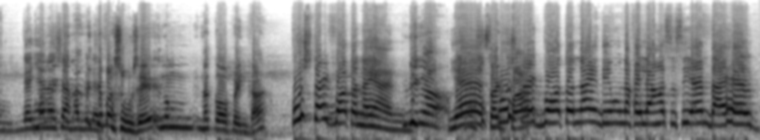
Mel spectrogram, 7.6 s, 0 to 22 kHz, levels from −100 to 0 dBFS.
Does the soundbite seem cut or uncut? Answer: uncut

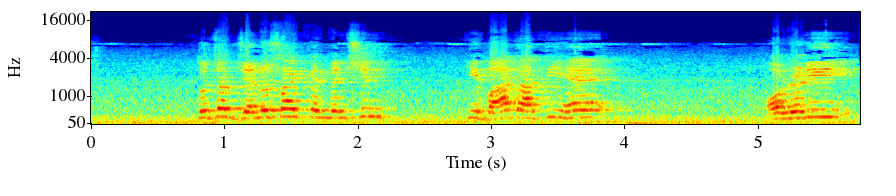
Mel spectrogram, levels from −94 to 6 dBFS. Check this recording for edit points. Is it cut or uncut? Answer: uncut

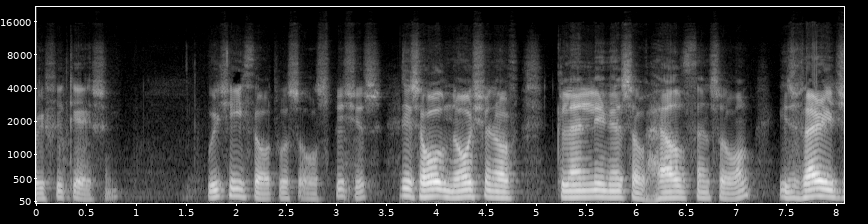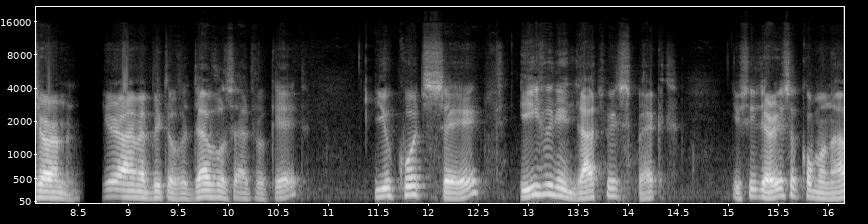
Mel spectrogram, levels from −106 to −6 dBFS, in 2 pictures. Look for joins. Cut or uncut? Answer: cut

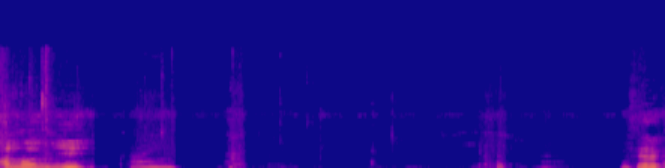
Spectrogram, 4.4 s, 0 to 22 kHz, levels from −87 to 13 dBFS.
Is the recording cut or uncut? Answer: uncut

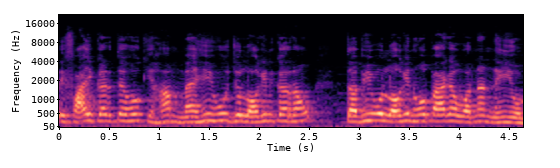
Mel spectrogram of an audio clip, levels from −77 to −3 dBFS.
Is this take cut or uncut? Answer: uncut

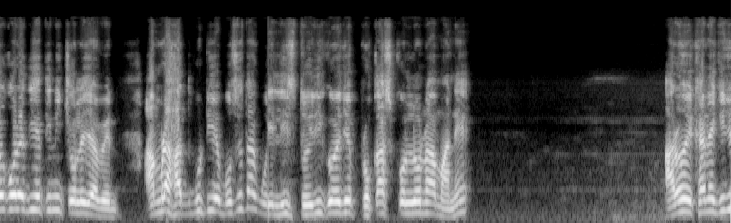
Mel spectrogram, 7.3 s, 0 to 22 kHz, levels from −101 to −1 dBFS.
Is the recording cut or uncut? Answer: cut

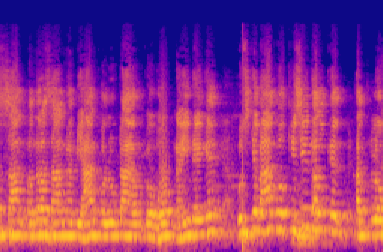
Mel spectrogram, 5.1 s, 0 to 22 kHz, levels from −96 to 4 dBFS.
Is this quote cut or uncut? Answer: uncut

